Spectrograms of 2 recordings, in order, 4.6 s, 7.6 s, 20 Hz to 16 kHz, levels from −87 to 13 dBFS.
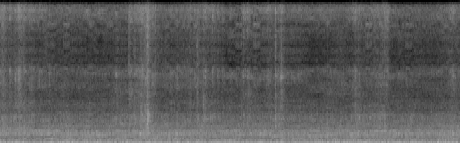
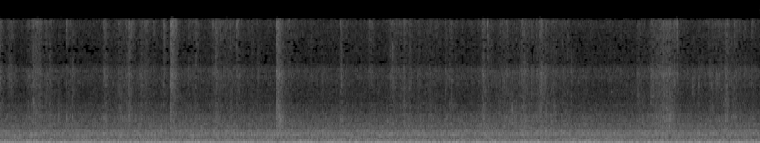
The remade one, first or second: first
